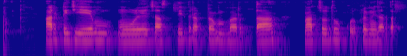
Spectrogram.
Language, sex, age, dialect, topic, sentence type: Marathi, male, 18-24, Southern Konkan, banking, statement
